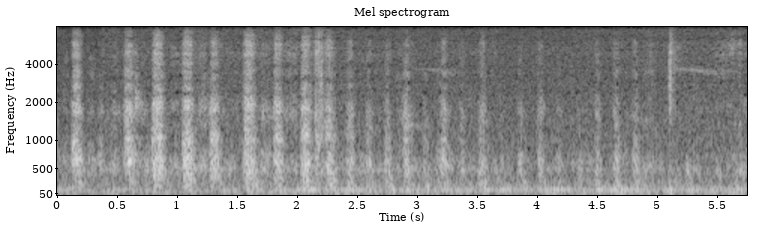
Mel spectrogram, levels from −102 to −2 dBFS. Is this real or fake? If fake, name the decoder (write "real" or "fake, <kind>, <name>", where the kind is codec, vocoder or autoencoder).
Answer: real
